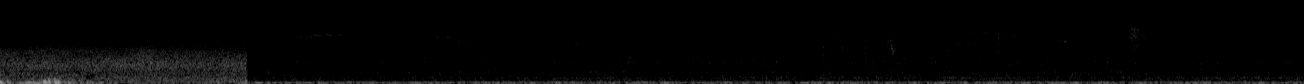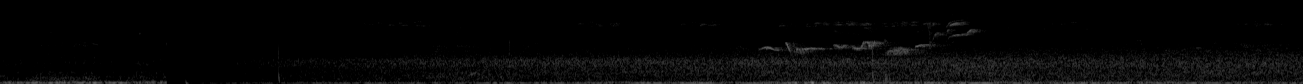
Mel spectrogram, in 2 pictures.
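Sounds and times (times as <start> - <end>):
faint outdoor ambience: 0.0 - 26.0
small bird chirping: 15.8 - 26.0.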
